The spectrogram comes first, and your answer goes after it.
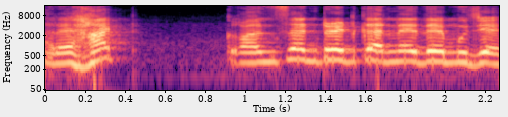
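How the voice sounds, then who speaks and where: In a cartoonish character voice, a woman squeaks at an extremely high pitch with fairly even intonation. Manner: boastful, hasty.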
